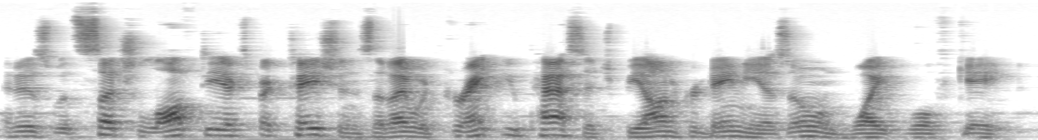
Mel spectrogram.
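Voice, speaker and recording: A man's voice: medium pitch, moderate pace, bright, forceful tone, natural voice. A man voicing a stately, approving dignitary in a fantasy game, speaking formally and loftily. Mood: approving, solemn. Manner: formal, lofty. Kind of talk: video game quest dialogue read aloud.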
